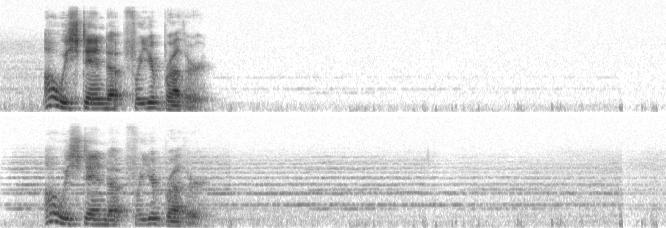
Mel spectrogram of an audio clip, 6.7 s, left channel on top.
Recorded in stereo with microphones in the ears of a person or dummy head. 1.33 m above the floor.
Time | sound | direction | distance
0.4 | a woman speaking | 60° left (ahead or behind) | 0.6 m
